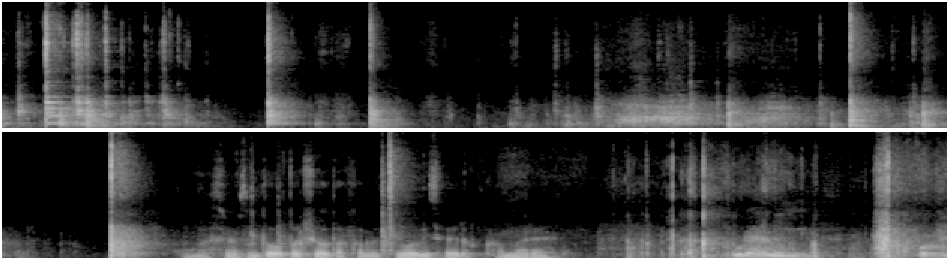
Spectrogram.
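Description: Metal panels click and clatter as they are handled.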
